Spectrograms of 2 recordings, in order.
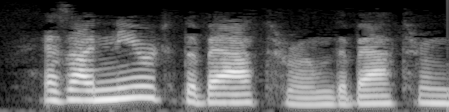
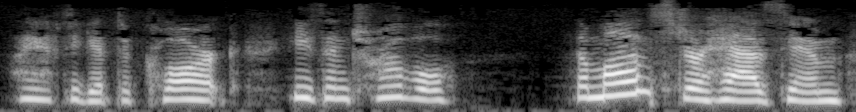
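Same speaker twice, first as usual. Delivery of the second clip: higher, urgent voice; alarmed realization; 6 semitones higher, 4 dB louder than usual. A narrator's reading. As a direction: realize with alarm he needs rescue. Alarmed realization that Clark is in danger.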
